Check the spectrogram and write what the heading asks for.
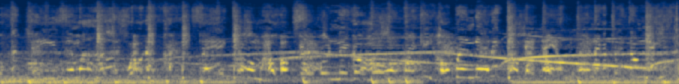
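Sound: emergency vehicle siren passing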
